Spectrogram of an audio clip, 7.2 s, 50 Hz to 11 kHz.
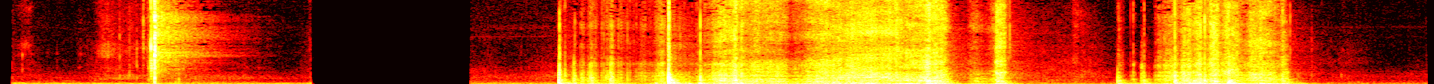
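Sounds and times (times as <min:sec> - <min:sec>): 
cardboard being cut: 0:02.8 - 0:06.6.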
